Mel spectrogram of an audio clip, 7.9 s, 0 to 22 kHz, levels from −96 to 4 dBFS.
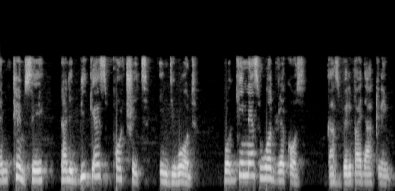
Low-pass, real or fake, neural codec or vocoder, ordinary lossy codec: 7.2 kHz; real; none; none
